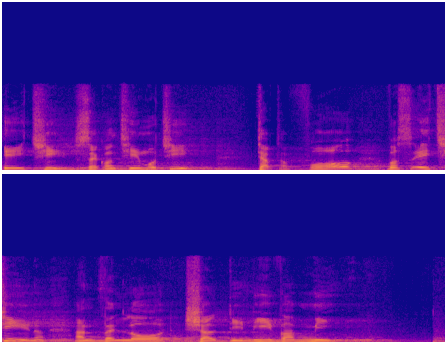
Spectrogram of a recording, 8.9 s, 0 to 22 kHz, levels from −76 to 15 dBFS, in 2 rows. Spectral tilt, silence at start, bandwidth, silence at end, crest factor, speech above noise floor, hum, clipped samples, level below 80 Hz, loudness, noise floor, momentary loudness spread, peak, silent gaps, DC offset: -5.5 dB/octave; 0 s; 12 kHz; 0 s; 16 dB; 26 dB; none; under 0.1%; -46 dBFS; -19 LUFS; -44 dBFS; 11 LU; -2 dBFS; none; 0.3%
